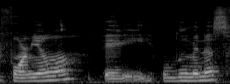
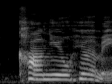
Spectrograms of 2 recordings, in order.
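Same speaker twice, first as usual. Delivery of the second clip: phony British accent, pitched up; 5 semitones higher than usual. Asking viewers a quick question while doing makeup, fake British accent. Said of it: "my fake British accent".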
